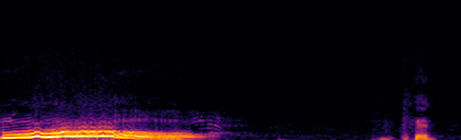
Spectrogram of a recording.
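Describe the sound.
During a sermon, a voice imitates a long, loud, drawn-out cow moo, then after a short quiet gap gives a brief, wavering sheep-like bleat, as the animals Saul kept were heard when Samuel came to his camp in the biblical story.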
